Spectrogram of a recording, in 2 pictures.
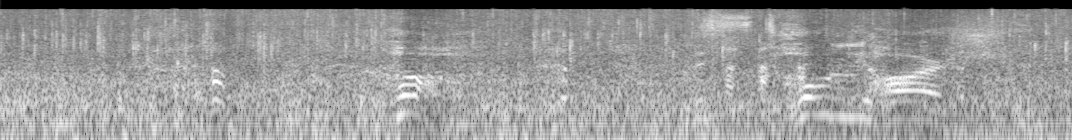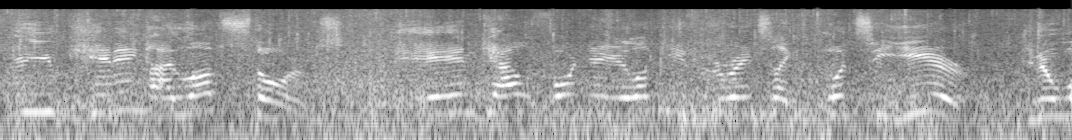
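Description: A young woman shouts over the rain.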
